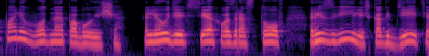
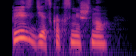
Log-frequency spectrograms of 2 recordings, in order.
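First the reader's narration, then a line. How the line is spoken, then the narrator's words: Ironic remark. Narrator (Russian): сиронизировал Маркус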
